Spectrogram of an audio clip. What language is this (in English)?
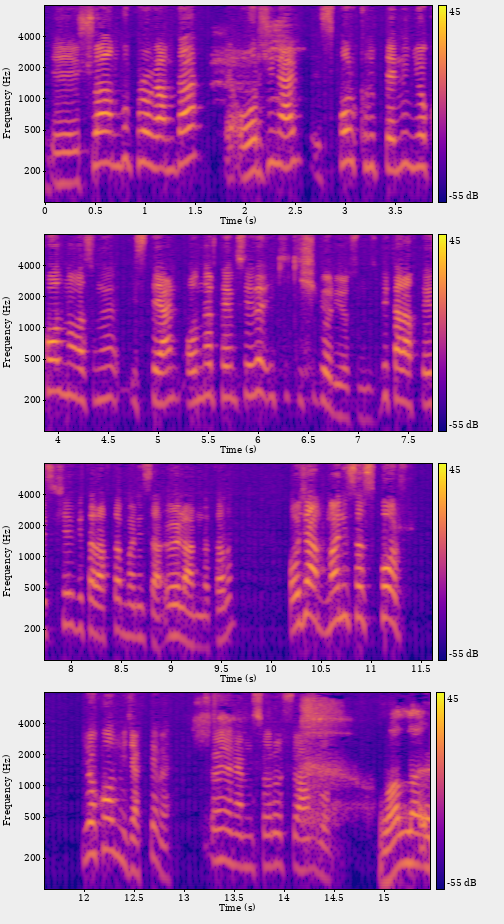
Turkish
